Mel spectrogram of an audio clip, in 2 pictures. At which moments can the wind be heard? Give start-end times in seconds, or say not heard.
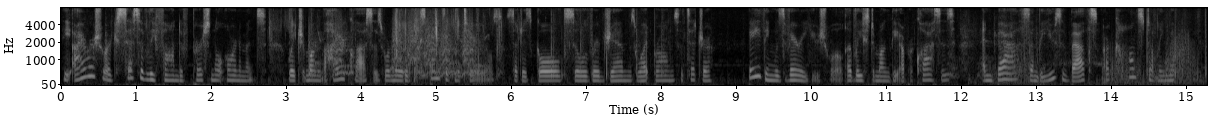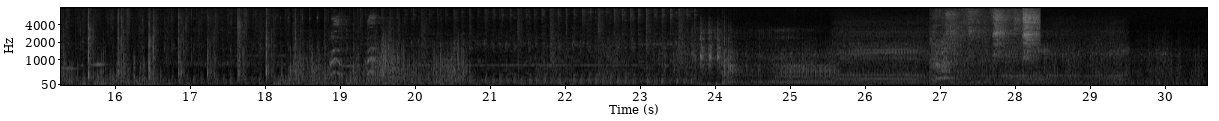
12.3-30.5.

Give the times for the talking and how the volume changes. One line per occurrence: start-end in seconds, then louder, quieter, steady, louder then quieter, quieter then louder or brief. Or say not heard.
0.0-14.8 steady.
